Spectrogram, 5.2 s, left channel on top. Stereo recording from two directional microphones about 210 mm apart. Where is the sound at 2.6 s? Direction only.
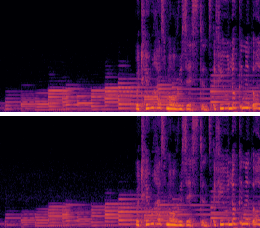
5° right (ahead or behind).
